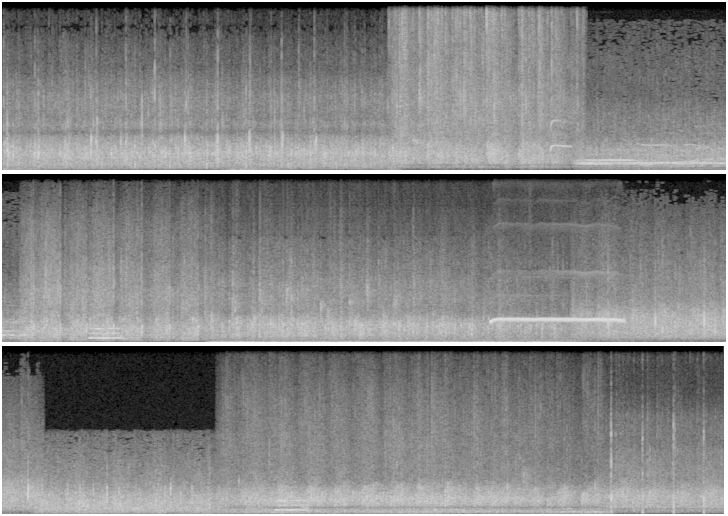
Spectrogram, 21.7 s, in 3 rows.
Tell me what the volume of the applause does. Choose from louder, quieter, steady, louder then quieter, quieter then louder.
steady.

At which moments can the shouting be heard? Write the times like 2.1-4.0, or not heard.
8.1-8.5, 17.2-17.6.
